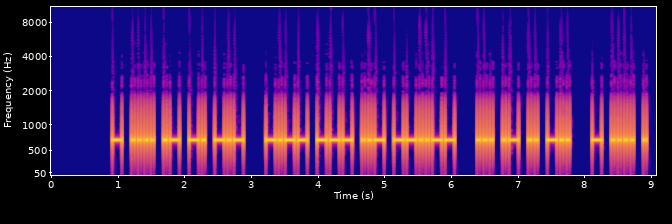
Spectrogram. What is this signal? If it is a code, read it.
Morse code, heard as a keyed tone, about 25 wpm, 700 Hz. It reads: THANK YOU, SAID THE
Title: Sentences from Top 1100 Words 25wpm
